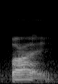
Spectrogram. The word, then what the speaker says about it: Vai: Wait, it's pronounced Vai. V-Y. Steve Vai.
